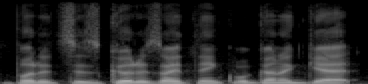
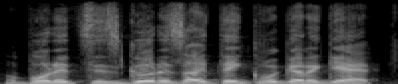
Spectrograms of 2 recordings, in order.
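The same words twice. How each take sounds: First: Said in the usual way. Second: Mock quote. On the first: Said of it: "he says". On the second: Repeats quote louder, mocking.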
